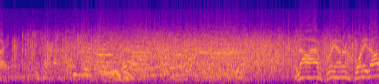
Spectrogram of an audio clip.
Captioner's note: applause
